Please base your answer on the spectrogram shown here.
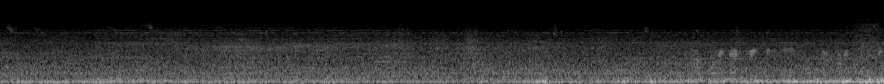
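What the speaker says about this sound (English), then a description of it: "we got American 21 Heavy coming in on a Dreamliner." A distant, steady engine rumble from an American Airlines Boeing 787 Dreamliner arriving at DFW airport, slowly building toward the end, with voices now and then.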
